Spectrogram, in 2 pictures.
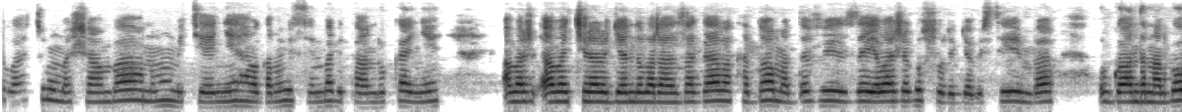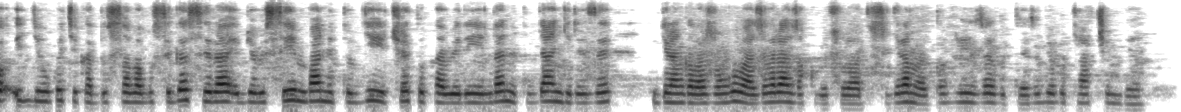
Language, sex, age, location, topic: Kinyarwanda, female, 25-35, Musanze, agriculture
